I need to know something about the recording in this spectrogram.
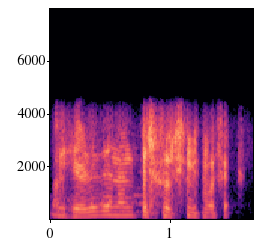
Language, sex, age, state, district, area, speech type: Kannada, male, 18-30, Karnataka, Gulbarga, urban, conversation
